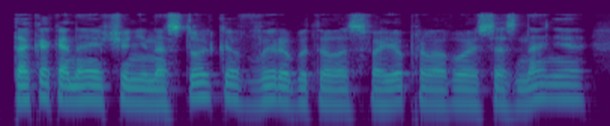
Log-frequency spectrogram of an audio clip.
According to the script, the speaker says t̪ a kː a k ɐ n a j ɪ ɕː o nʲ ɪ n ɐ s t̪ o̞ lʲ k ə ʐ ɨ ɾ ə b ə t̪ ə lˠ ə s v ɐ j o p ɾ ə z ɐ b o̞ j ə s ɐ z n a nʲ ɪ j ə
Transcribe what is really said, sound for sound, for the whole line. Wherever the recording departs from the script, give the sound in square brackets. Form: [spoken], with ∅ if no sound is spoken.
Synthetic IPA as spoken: t̪ a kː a k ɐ n a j ɪ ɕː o nʲ ɪ n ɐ s t̪ o̞ lʲ k ə [v] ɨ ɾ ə b ə t̪ ə lˠ ə s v ɐ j o p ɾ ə [v] ɐ [v] o̞ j ə s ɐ z n a nʲ ɪ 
